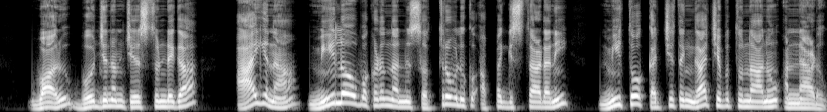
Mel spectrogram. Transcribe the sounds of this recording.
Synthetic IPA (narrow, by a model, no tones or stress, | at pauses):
ʋaːɾubʱɔːd͡ʒɐnɐmt͡ʃe̞ːst̪uɳɖɐɡaː | aːjɐnɐmiːlo̞ːɔkɐɽunɐnːuʃɐt̪ɾɐwulɐkuʔɐpːɐɡist̪aːɽɐni | miːt̪o̞ːkʰɐt͡ʃːit̪ɐŋɡaːt͡ʃe̞but̪unːaːnuʔɐnːaːɽu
